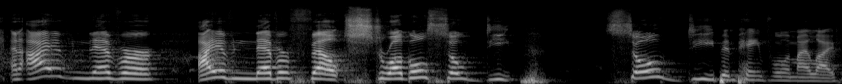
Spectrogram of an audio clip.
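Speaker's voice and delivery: loud, slow melodramatic despair; melodramatic lament. Acted. Mock dramatic suffering.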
